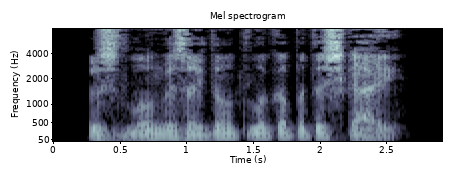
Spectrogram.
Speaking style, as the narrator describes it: Relg answered tightly

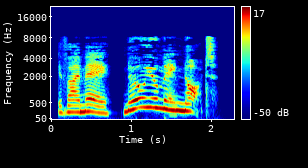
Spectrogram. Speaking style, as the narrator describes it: my father snapped

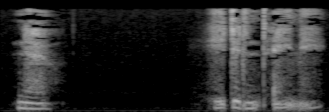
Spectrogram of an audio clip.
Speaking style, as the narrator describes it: he said gently

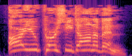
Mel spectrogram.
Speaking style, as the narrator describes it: she shouted, plenty loud for Percy to hear her

